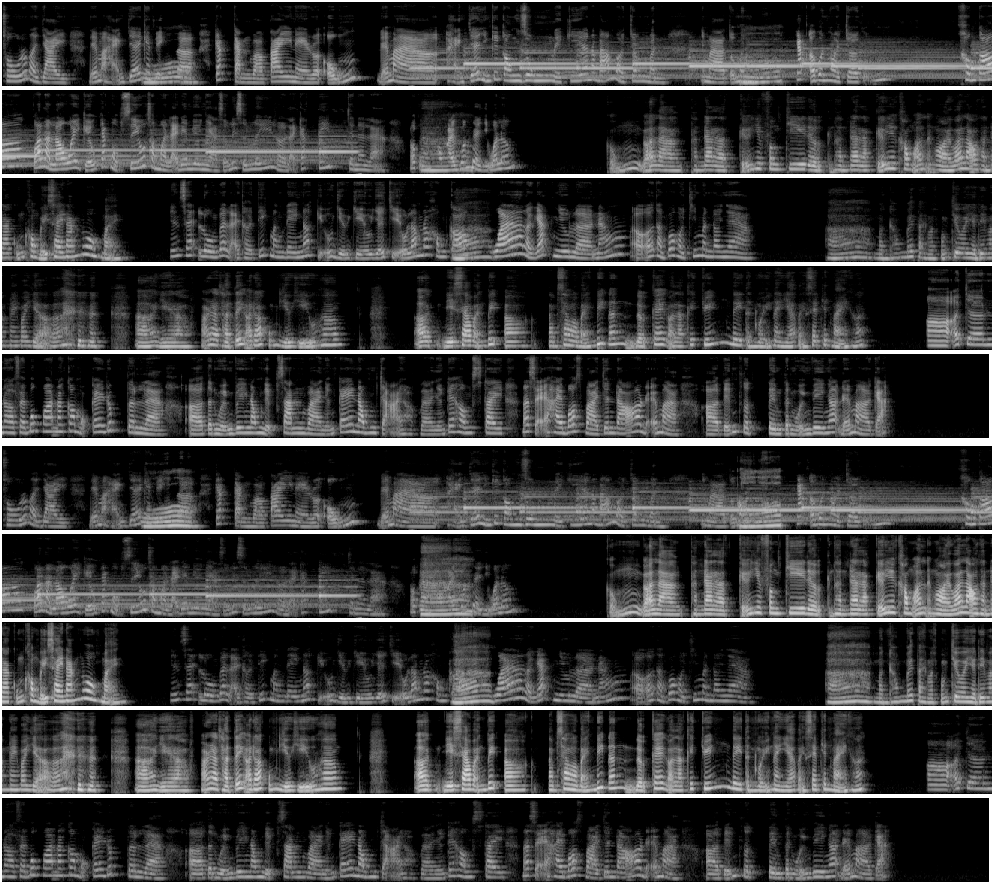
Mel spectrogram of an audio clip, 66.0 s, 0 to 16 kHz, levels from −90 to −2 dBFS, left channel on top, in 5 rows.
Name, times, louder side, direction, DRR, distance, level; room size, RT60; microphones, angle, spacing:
voice 1, 0.0-4.7 5.0-10.3 10.6-11.8 12.8-20.0 28.6-32.6 32.9-36.4 51.9-64.6, left 5 dB, 65° left, 0.5 m, -35 dB
voice 2, 1.8-2.6 9.8-10.4 18.8-19.5 21.3-28.1 32.4-33.0 37.4-44.1 44.5-44.7 45.1-46.6 46.9-51.1, right 6 dB, 65° right, 0.4 m, -28 dB
sound 1, 5.4-17.9, left 2 dB, 5° left, 0.5 m, -32 dB
4.2 x 2.8 x 3.1 m
head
